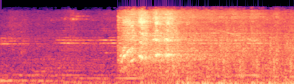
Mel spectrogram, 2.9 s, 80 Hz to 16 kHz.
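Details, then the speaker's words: Royal Enfield Classic 500 (Desert Storm) electric start: harsh rattling grind as the single-cylinder engine cranks and catches, attributed to the starter one-way clutch bearing. "তো এইটার সমস্যাটা হলো self মারলে একটা বাজে টাইপের আওয়াজ করে।"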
